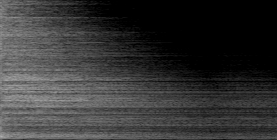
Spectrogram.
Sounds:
cymbal, music, percussion, musical instrument, crash cymbal

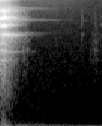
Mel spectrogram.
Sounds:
music, tambourine, musical instrument, percussion

